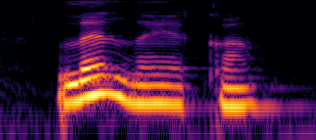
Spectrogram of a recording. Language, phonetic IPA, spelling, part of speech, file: Ukrainian, [ɫeˈɫɛkɐ], лелека, noun, Uk-лелека.ogg
- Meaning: stork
